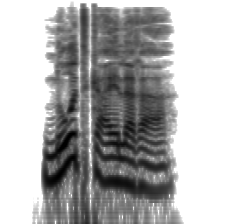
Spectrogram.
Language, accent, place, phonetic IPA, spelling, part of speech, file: German, Germany, Berlin, [ˈnoːtˌɡaɪ̯ləʁɐ], notgeilerer, adjective, De-notgeilerer.ogg
- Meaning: inflection of notgeil: 1. strong/mixed nominative masculine singular comparative degree 2. strong genitive/dative feminine singular comparative degree 3. strong genitive plural comparative degree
